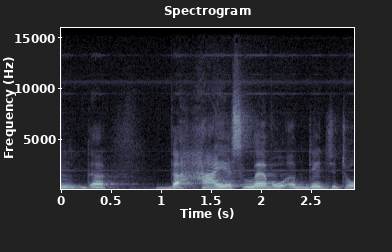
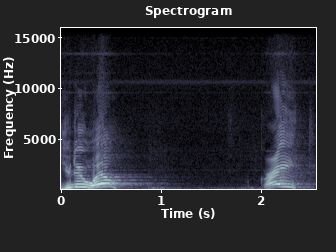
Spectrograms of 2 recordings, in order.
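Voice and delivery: mock sarcasm, higher and louder; 12 semitones higher, 8 dB louder than usual. Quoting James questioning belief in God: imitating sarcastic tone. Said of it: "He's saying it sarcastically".

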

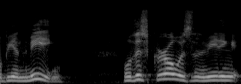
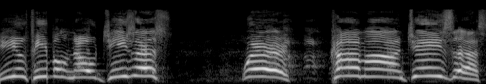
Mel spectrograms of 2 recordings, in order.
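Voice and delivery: booming, very loud, very high, shrill, very slow yelling; 12 semitones higher, 13 dB louder than usual. Retelling how a camper in a store was yelling: imitating someone yelling. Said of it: "he starts yelling".

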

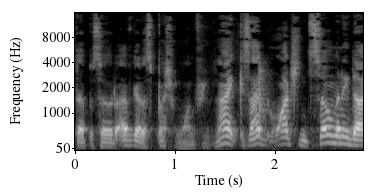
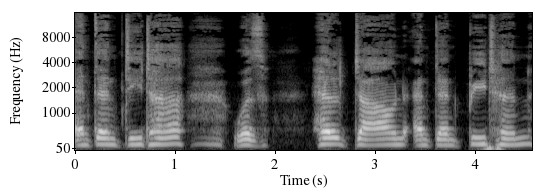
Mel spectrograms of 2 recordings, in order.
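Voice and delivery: put-on German-accented voice, pitched up; 3 semitones higher, 3 dB louder than usual. Describing a Herzog documentary's voiceover, Herzog narrator impression. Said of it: "He has that certain tenor to his German".

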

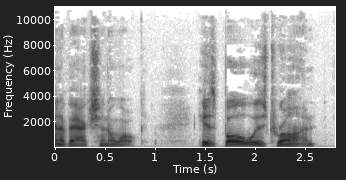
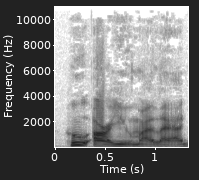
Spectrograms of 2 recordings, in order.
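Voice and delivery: polite, much lower and slower; 4 semitones lower than usual. Speaking to a page who met his glance unafraid, ask who he is more civilly. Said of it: "Robin said more civilly".

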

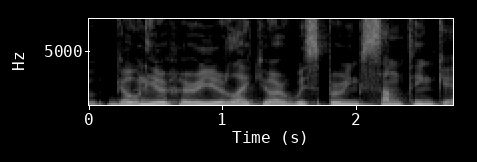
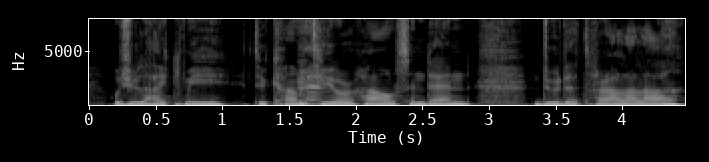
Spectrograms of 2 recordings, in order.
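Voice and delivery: put-on, mock sexy, seductive voice. Mocking an example of a guy using his sexy voice, imitating it. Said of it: "that's his sexy voice".

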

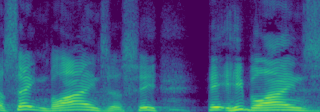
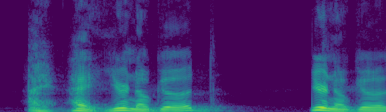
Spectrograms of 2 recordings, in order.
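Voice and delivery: low, hushed half-whisper, right in the ear; 6 semitones lower, 5 dB quieter than usual. Acting out the devil half-whispering accusations in a listener's ear: the devil half-whispering. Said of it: "he whispers in your ear".

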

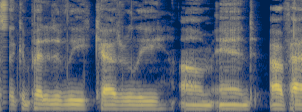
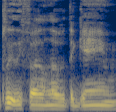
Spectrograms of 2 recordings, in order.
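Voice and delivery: ordinary talk, nothing marked

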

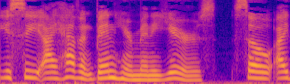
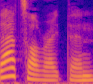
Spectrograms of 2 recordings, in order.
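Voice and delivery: said with a sigh; 4 semitones lower than usual. Pollyanna, told the man on the ground is only resting, answers him sighing. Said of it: "sighed Pollyanna".

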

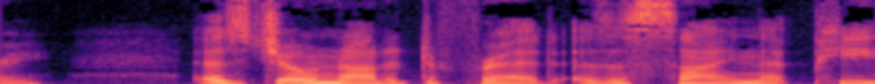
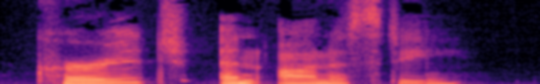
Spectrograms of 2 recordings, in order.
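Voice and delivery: ordinary delivery, nothing marked

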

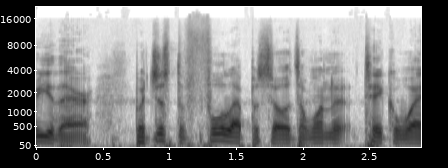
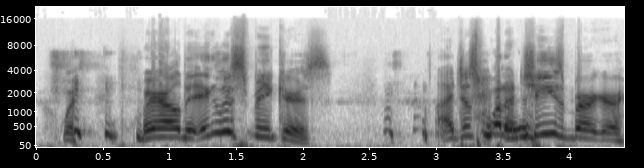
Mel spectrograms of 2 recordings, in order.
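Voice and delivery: fake tearful sobbing, very high pitch; 12 semitones higher than usual. Acting out standing lost in the middle of the street: mock crying. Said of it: "That'll just be me standing in the middle of the street just crying".

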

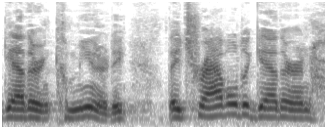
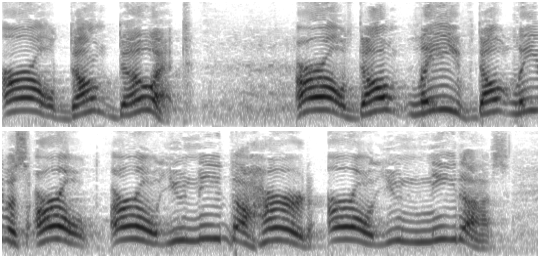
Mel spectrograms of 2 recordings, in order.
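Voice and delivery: many voices screaming, high, loud and pleading; 8 semitones higher, 6 dB louder than usual. Speaker acts out a wildebeest herd calling to one leaving: imitating a herd screaming. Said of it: "the other herd starts screaming at him like".

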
